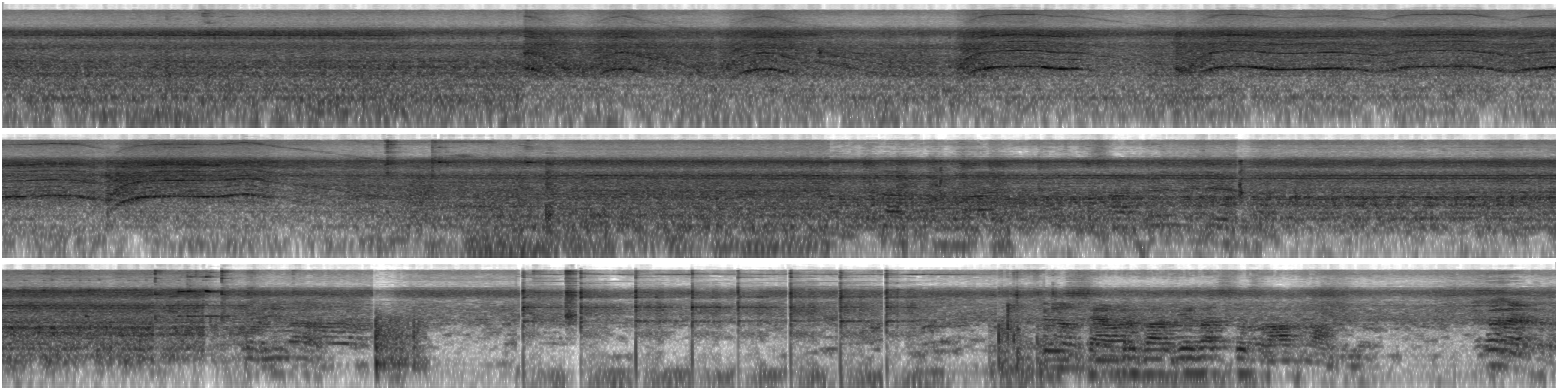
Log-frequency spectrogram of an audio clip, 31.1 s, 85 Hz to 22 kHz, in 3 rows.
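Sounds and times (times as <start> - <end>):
steady shop hum: 0.0 - 31.0
power tool motor whining: 3.5 - 21.8.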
